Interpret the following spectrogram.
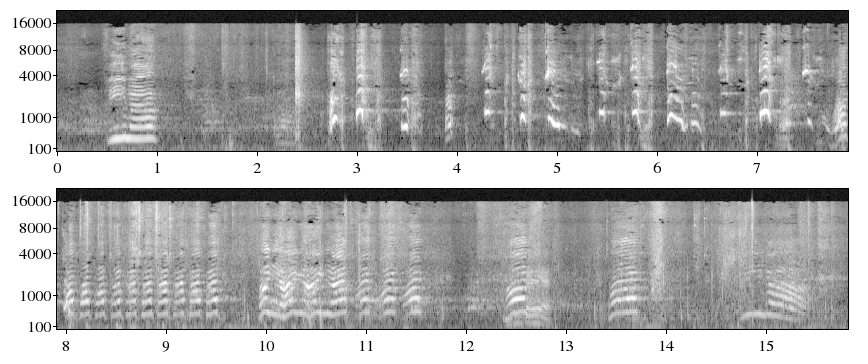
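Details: Working Presa Canario puppy Clara, eight months old, in security dog training: a man talks over scattered sharp noises, then a dense stretch of rapid, repeated barking builds and trails into a few single barks.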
